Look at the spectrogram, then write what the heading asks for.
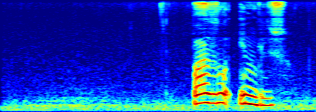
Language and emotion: Russian, neutral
